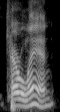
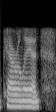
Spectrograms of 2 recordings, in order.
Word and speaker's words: Caroline: Nobody ever pronounces my name right, even though it's pretty simple. Caroline, listen.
